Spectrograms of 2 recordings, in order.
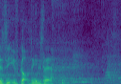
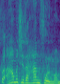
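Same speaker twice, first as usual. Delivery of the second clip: high, insistent mock child's question; pestering child; 8 semitones higher, 3 dB louder than usual. Son asking mum what a handful is, pestering. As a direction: play yourself pestering mum in a raised pitch. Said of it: "I said".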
